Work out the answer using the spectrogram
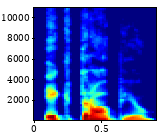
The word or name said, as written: ectropio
